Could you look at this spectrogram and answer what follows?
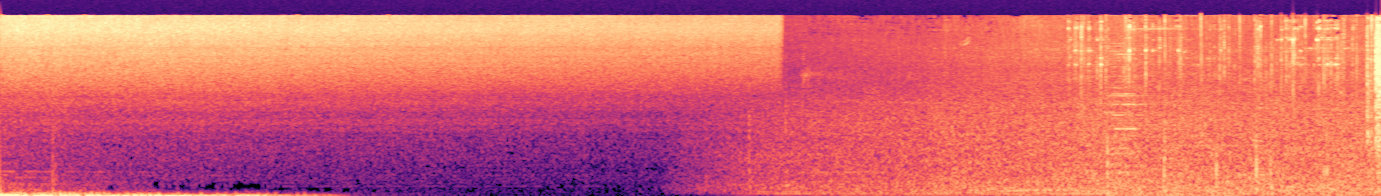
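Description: A low rumble and hiss fade away over the first few seconds. About seven seconds in, street ambience fades up, with light clicking footsteps on the pavement near the end.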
